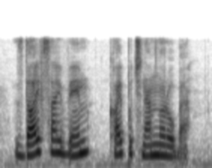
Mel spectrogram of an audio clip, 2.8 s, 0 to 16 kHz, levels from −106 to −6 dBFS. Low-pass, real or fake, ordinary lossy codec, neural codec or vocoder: 7.2 kHz; real; none; none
